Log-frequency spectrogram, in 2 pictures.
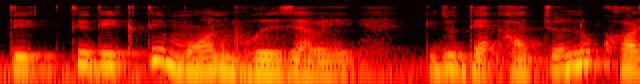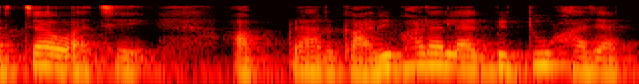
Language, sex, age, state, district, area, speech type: Bengali, female, 30-45, West Bengal, Paschim Medinipur, rural, spontaneous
